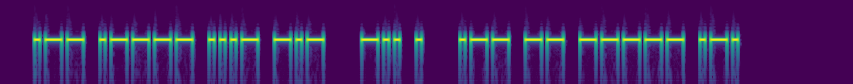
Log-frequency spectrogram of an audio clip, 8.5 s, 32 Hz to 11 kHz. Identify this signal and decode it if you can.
Morse code, heard as a keyed tone, about 22 wpm, 700 Hz. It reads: W1VK DE WM0R
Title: USA Callsign DE Callsign - 4 Characters - 22wpm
